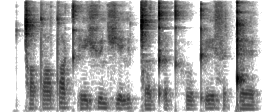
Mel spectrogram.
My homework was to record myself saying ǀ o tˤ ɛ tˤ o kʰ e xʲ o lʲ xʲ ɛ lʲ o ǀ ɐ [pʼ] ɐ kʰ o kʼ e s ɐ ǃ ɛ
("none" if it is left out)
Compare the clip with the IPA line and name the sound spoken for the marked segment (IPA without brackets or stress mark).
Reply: kʼ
